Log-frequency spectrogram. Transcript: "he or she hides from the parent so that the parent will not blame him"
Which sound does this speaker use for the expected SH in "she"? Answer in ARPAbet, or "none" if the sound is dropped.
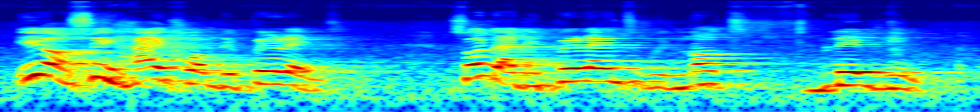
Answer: S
